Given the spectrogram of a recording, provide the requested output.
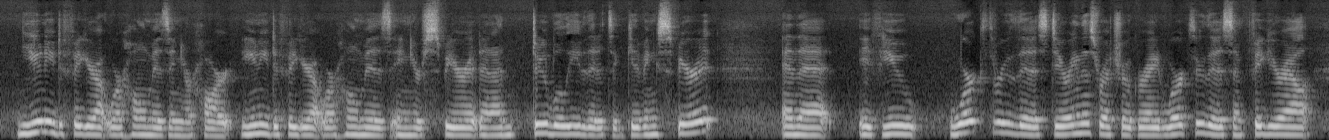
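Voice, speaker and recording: Amid noticeable background noise, a woman speaks at a moderate pace with a medium pitch and monotone, flat intonation. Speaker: tarot card reader. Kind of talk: tarot reading to camera. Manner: halting, with many fillers.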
